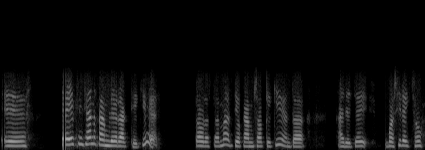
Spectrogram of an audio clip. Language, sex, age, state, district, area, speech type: Nepali, female, 30-45, West Bengal, Darjeeling, rural, conversation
